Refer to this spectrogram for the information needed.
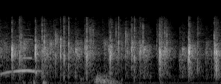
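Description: A short burst of scattered clapping from a few people, uneven and close, lasting a couple of seconds with no voices over it.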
